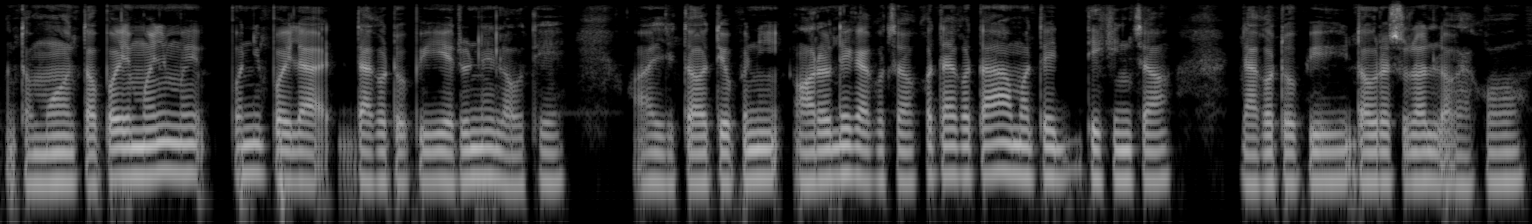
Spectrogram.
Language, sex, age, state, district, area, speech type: Nepali, male, 18-30, West Bengal, Darjeeling, rural, spontaneous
